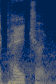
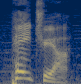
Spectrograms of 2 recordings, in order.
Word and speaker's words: Patreon: I don't know why I say patron. I don't know. Maybe that's just me. Everybody has a different way of pronouncing stuff. Patreon, because I know that's technically how the right pronunciation is.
